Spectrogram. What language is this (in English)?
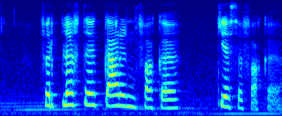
Afrikaans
